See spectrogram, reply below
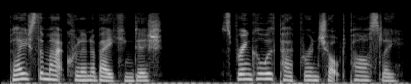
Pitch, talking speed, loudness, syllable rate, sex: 200 Hz, 190 wpm, -21 LUFS, 6.2 syllables/s, female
